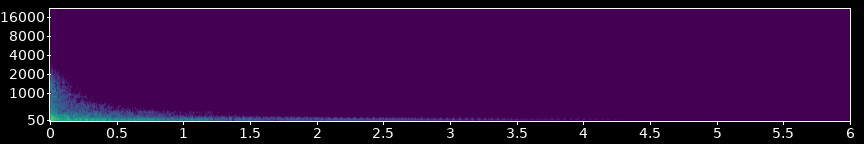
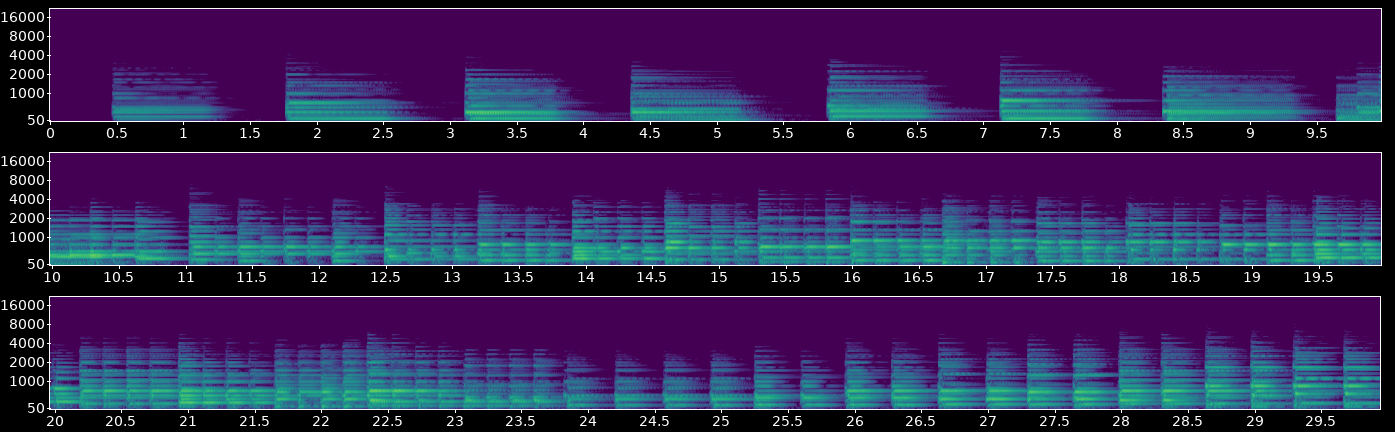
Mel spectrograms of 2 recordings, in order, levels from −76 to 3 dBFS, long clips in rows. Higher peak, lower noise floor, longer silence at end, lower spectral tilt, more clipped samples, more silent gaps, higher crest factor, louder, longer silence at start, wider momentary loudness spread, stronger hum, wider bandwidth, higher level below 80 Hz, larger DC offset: second, -10 dBFS vs -6 dBFS; first, under -90 dBFS vs -64 dBFS; first, 4.55 s vs 0 s; first, -12 dB/octave vs -9.5 dB/octave; neither; neither; first, 28 dB vs 20 dB; second, -37 LUFS vs -26 LUFS; second, 0 s vs 0.45 s; first, 27 LU vs 12 LU; neither; second, 2.5 kHz vs 6.4 kHz; first, -42 dBFS vs -50 dBFS; neither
